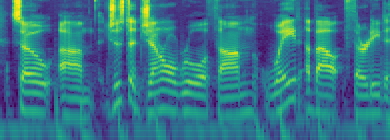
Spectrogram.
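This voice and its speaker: A man's voice over faint music in the background. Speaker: tech security show host. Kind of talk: news commentary. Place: studio. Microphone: studio mic.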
